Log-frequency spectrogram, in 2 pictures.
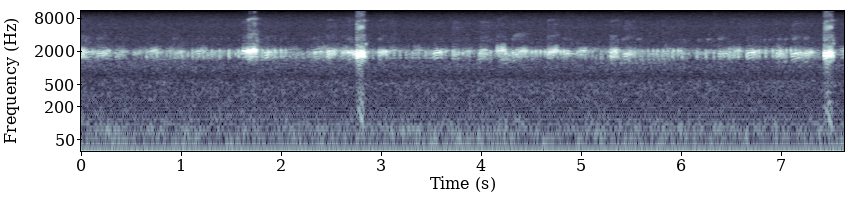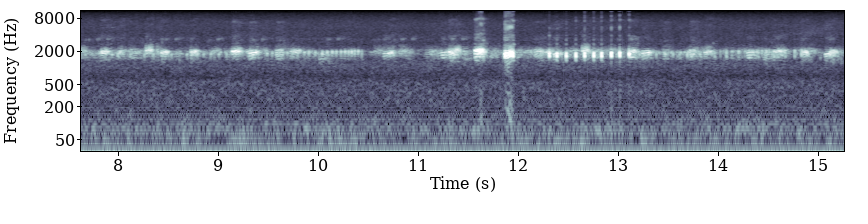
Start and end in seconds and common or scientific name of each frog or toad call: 0.0	15.2	Bischoff's tree frog
4.1	4.4	fine-lined tree frog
